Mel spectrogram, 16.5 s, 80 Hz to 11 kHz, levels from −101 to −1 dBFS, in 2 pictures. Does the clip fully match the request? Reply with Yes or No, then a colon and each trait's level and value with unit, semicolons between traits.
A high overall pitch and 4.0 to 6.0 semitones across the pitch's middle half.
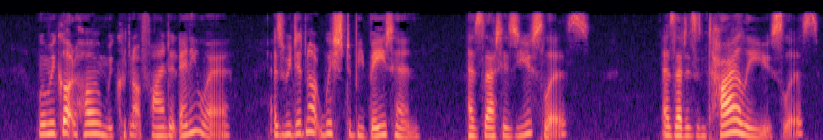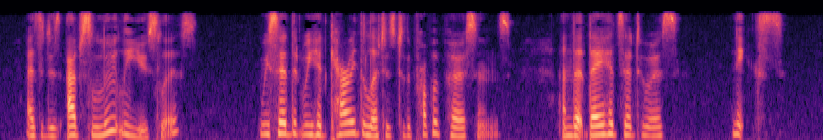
No: high, 215 Hz; average, 3.3 semitones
